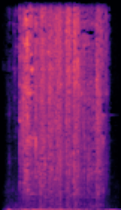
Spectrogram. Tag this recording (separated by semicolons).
glass; shuffle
